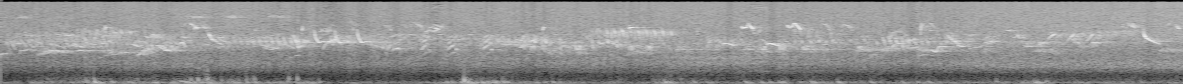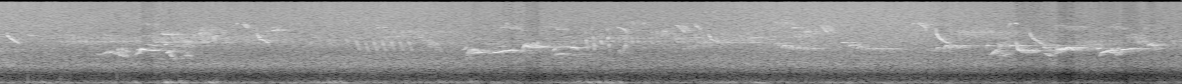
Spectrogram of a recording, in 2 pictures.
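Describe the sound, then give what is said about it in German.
A blackbird singing among many other bird chirps and calls, the short phrases continuing throughout over a steady background hiss and low rumble, with no voices. “Natürlich eine der Hauptdarstellerinnen, die Amsel,”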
